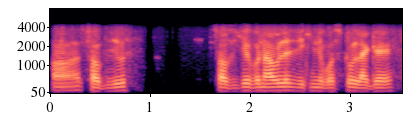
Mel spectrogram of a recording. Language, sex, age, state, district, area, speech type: Assamese, male, 60+, Assam, Sivasagar, rural, conversation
